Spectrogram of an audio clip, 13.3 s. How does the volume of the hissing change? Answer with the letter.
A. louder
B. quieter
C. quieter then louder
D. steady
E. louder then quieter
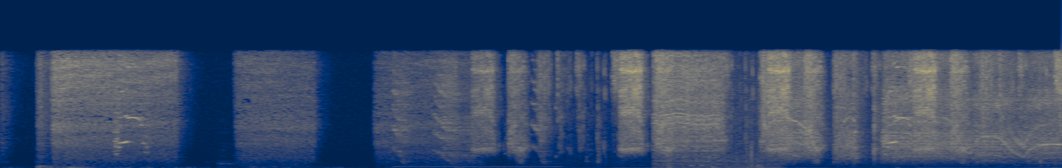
C.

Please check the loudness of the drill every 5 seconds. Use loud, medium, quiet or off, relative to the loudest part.
off, loud, loud.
